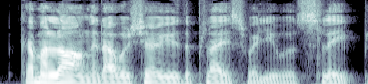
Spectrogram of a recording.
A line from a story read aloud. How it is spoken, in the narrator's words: he said with a sigh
